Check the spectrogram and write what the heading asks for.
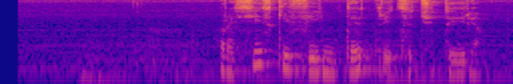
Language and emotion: Russian, neutral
